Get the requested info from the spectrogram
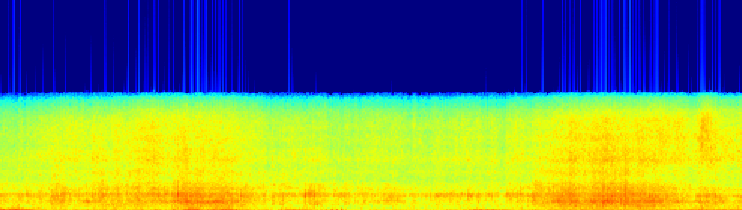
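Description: Skis hissing and scraping over rough, tracked snow on a downhill run, with wind buffeting the microphone. The scraping swells twice, about two and a half seconds in and again about eight seconds in.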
